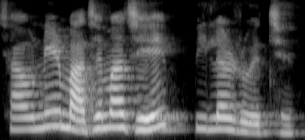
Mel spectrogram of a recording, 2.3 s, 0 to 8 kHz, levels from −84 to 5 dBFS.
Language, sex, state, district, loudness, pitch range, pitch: Bengali, female, West Bengal, Cooch Behar, -17 LUFS, 225-270 Hz, 250 Hz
